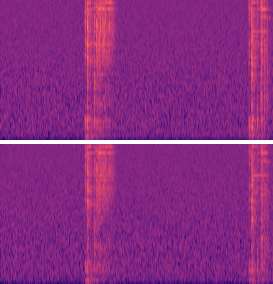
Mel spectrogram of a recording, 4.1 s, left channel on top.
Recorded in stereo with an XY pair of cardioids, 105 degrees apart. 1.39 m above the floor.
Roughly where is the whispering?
No whispering in this recording.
